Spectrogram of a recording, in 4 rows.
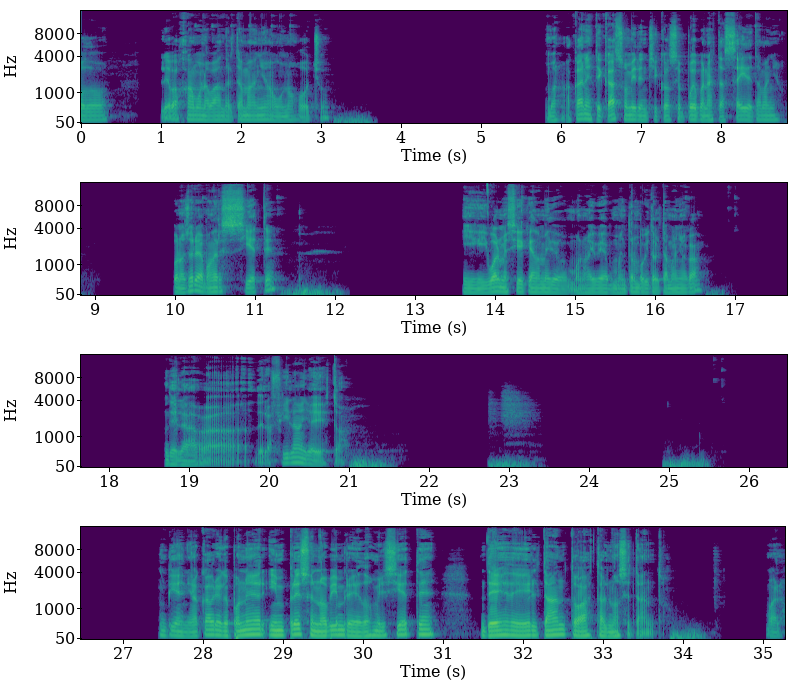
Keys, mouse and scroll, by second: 1.3 click, 1.5 click, 1.7 click, 1.9 click, 2.2 click, 2.4 click, 4.0-5.7 drag, 6.1 click, 6.3 click, 6.5 click, 8.3 click, 10.2 click, 11.1 click, 12.5-13.6 drag, 14.2 click, 15.3-16.3 drag, 16.9 click, 18.2 click, 19.0-20.4 drag, 20.6-24.6 drag, 25.5 click.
